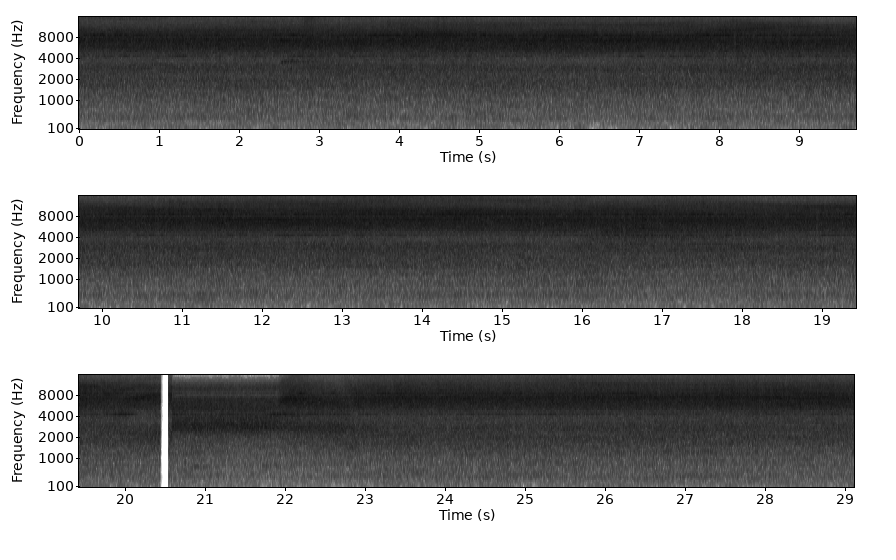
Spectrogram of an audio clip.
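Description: Steady, even hiss of an aircraft's turbine engine running at an airport, with one brief break about twenty seconds in.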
